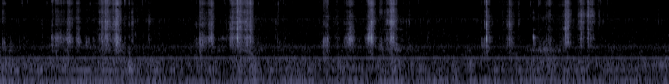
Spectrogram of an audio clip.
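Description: Faint, soft crunching clicks of a small knife cutting into a fresh strawberry, a dozen or so scattered cuts over a low steady room hum.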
